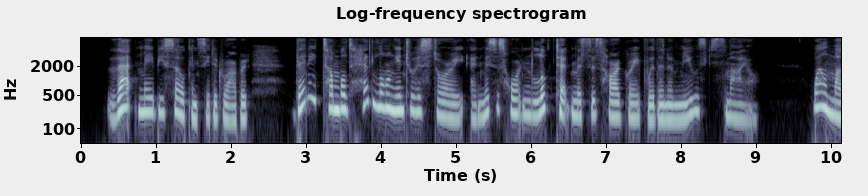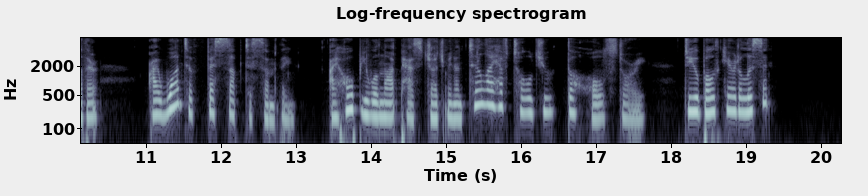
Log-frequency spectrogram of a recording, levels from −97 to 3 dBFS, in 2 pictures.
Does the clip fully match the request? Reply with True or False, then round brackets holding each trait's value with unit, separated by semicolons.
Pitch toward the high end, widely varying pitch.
True (200 Hz; 6.0 semitones)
